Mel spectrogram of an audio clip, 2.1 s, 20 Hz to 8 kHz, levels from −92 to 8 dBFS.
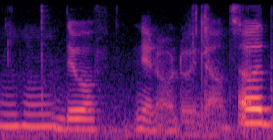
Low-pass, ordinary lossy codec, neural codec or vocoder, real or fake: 7.2 kHz; none; none; real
